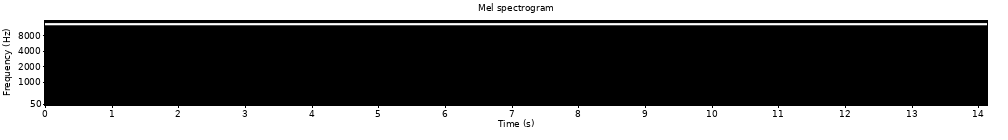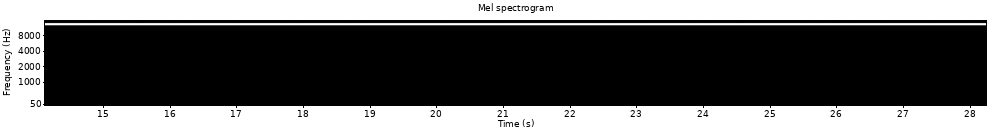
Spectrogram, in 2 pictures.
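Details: Simulated tinnitus masking sound: a steady, very high-pitched 13500 Hz pure sine tone ringing without change, imitating constant tinnitus ringing; not medically verified.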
